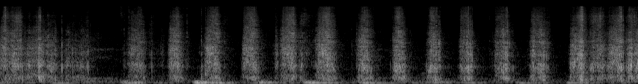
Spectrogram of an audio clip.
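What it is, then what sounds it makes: Small fabric rug being scrubbed. A white plastic hand brush scrubs a small, thin, soapy green fabric rug with a rabbit print lying on a concrete floor. Quick back-and-forth strokes, about two to three per second, make a bright, wet, rasping swish with a soft low thump under each pass.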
